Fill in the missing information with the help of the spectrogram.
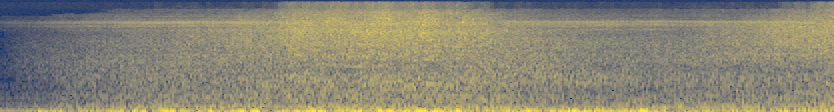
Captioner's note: cars zooming past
